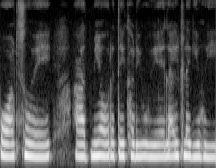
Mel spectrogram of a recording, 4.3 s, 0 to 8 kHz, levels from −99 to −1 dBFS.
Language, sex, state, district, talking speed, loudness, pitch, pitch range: Hindi, female, Bihar, Patna, 150 wpm, -14 LUFS, 225 Hz, 215-230 Hz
